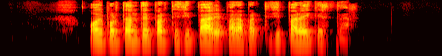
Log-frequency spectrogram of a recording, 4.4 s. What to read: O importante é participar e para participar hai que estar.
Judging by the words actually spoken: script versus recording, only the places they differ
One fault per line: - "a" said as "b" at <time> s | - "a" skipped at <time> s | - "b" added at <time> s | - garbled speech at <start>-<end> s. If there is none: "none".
none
